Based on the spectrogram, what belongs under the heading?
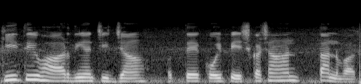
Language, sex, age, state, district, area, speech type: Punjabi, male, 18-30, Punjab, Ludhiana, rural, read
